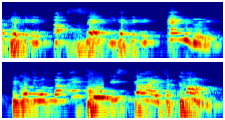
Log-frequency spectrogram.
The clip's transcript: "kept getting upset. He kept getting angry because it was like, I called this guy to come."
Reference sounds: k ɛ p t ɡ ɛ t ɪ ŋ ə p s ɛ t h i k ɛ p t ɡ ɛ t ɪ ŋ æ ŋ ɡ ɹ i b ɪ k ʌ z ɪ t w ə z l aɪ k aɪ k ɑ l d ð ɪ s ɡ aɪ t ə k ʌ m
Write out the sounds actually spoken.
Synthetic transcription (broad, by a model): k ɛ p ɡ ɛ t ɪ ŋ ə p s ɛ t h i k ɛ p ɡ ɛ t ɪ ŋ æ ŋ ɡ ɹ i b ɪ k ʌ z ɪ t w ə z l aɪ k aɪ k ɑ l d ð ɪ s ɡ aɪ t ə k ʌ m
